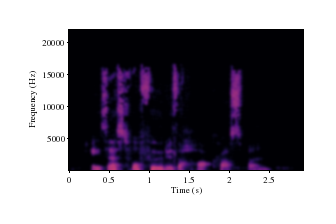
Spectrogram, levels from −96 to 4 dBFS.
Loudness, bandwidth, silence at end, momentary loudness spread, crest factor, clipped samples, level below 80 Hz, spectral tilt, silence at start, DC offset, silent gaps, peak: -48 LUFS; 16.5 kHz; 0.45 s; 11 LU; 18 dB; under 0.1%; under -90 dBFS; -3 dB/octave; 0.25 s; under 0.1%; none; -32 dBFS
